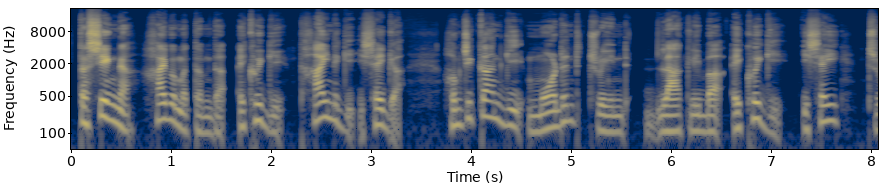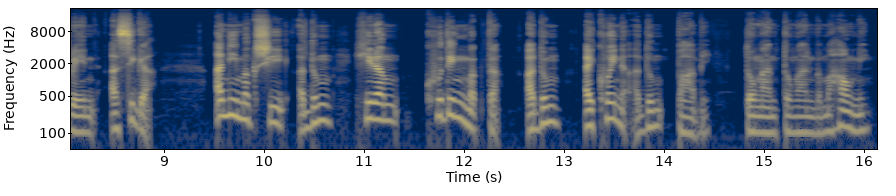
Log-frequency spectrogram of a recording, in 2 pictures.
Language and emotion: Manipuri, neutral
